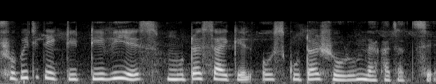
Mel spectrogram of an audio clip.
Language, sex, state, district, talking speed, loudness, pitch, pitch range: Bengali, female, West Bengal, Alipurduar, 125 wpm, -14 LUFS, 235 Hz, 225-255 Hz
